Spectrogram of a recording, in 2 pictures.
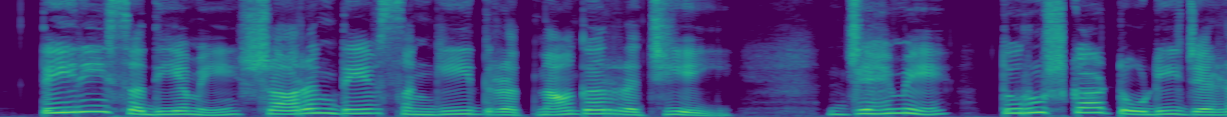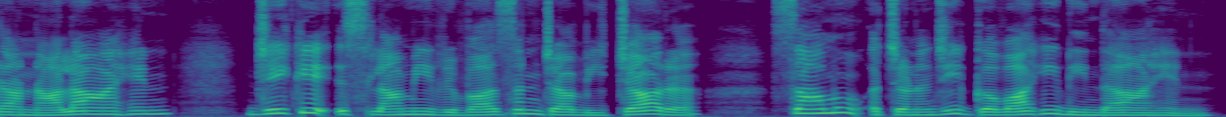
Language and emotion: Sindhi, neutral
